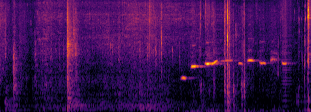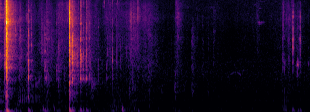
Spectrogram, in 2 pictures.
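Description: A person whistling a short tune of a few notes for about two seconds, among knocks and clatter of kitchen containers being handled. It goes almost quiet near the end.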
